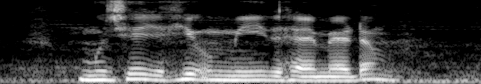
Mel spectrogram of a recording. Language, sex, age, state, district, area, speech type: Urdu, male, 18-30, Uttar Pradesh, Saharanpur, urban, read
